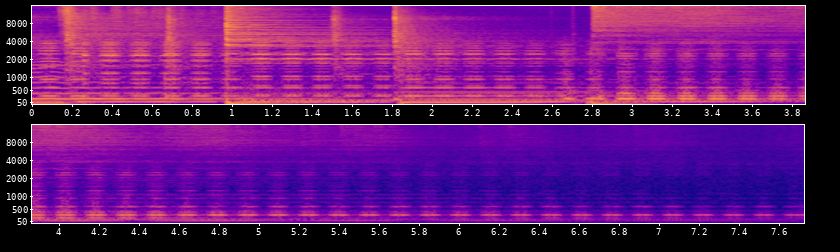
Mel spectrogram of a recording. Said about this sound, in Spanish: ¿Qué les pareció? ¿Esa viola? ¿Esa, ese, eh, ese reverb? Ese, trémolo increíble, este Fender viejo.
